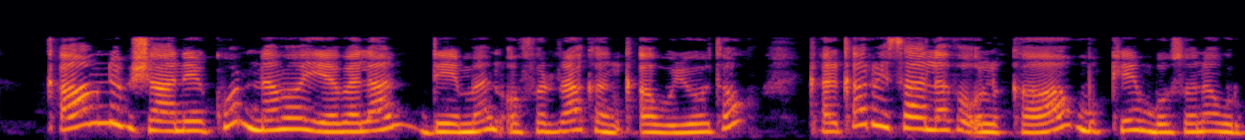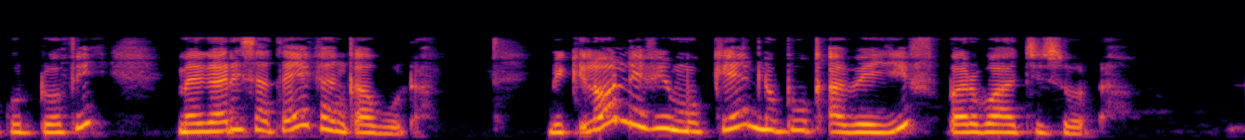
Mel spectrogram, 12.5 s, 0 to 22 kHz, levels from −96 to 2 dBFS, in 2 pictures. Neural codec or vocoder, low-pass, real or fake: none; 7.2 kHz; real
